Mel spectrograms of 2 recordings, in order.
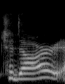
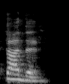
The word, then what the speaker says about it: chadar: But going back, and is it chadar? How do you say it? – Chadar. – Chadar.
